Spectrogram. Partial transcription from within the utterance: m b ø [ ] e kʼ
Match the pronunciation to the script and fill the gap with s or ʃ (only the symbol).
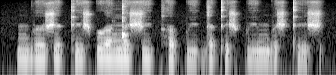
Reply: ʃ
